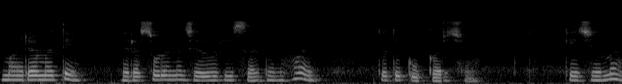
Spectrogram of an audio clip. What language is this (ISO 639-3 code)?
guj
